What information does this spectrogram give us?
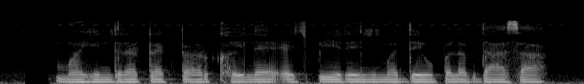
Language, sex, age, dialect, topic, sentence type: Marathi, male, 18-24, Southern Konkan, agriculture, question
